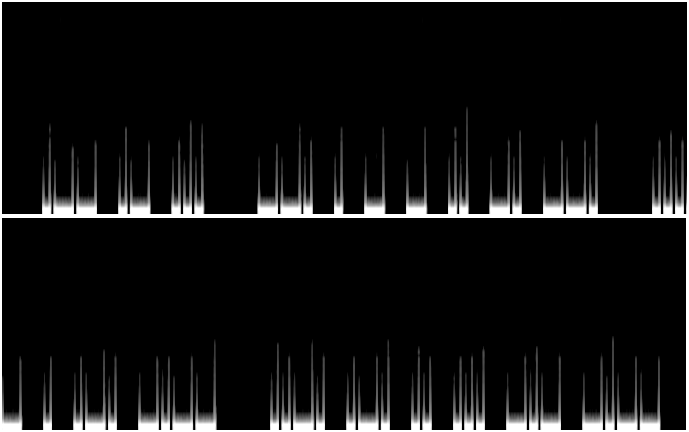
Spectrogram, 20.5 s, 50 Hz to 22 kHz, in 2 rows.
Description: Morse code, heard as a keyed tone, about 14 wpm, spaced as for 12 wpm, 680 Hz. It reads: WAS GETTING VERY FRISKY
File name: Morsekurs / Witze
